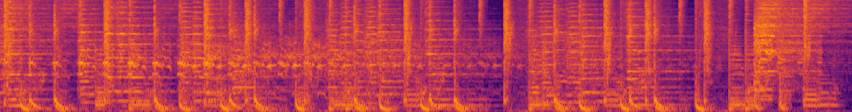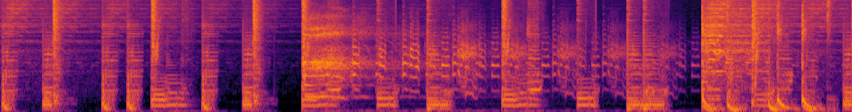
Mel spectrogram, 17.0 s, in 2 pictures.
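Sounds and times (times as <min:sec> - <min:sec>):
laughing: 0:00.0 - 0:06.8, 0:11.6 - 0:16.2
funk music: 0:00.0 - 0:17.0.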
